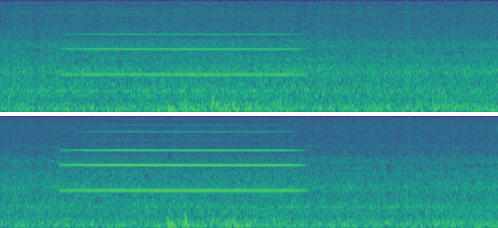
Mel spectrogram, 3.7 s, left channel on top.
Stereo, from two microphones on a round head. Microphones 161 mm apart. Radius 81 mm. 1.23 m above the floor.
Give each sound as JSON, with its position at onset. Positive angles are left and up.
{"t": 0.3, "sound": "a trumpet", "side_deg": -70}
